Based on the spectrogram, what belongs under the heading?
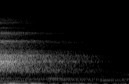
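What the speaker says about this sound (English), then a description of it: "Take a big breath in through the nose and exhale through the mouth." A single yoga exhale through the mouth after breathing in through the nose, heard as a soft, close breathy sigh that fades away over about a second.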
